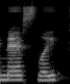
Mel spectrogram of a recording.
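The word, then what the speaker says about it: Nestlé: you pronounced it right as it means little nest in the United States we say Nestle that's insane it's funny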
